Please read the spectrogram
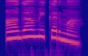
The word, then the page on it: ಆಗಾಮಿಕರ್ಮ: Kannada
